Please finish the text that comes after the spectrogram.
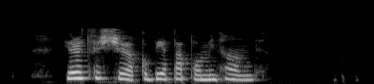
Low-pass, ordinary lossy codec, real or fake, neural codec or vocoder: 5.4 kHz; MP3, 32 kbps; real; none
